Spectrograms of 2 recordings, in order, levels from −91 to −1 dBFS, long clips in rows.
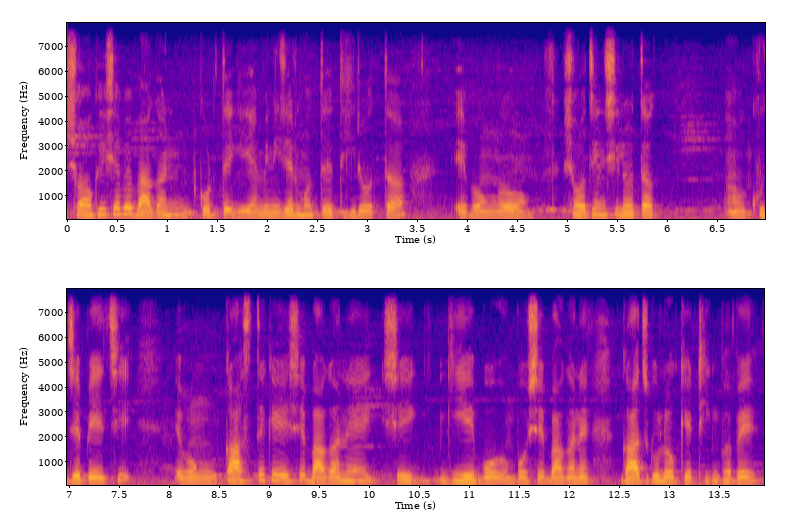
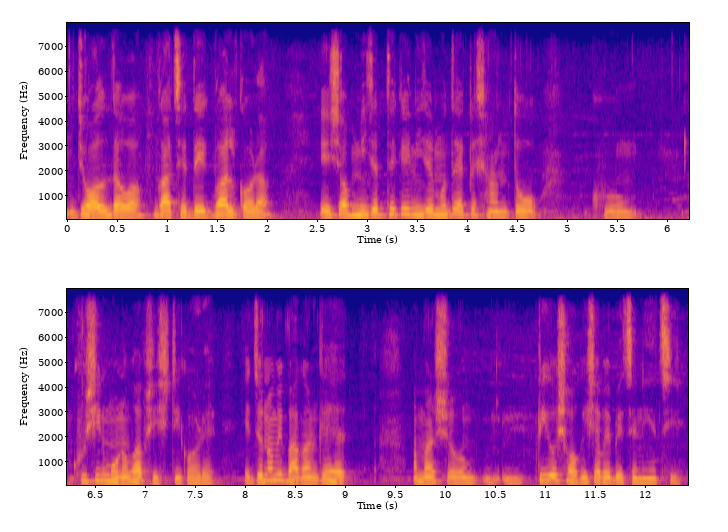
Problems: constant background noise, continuous background conversations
